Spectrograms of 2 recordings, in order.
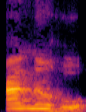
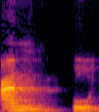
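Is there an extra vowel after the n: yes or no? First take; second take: yes; no. First: An extra vowel is added after the n. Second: The n goes straight into the h, no vowel. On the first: The speaker calls it wrong. "Gak boleh ada ne-nya" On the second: The speaker calls it right. "anhu jelas ya"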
